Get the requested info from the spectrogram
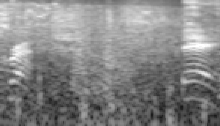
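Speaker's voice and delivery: called out loud as impacts; loud crash words. A narrator's reading. Narrator voicing the crash, loud. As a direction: punch each sound like a hit.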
